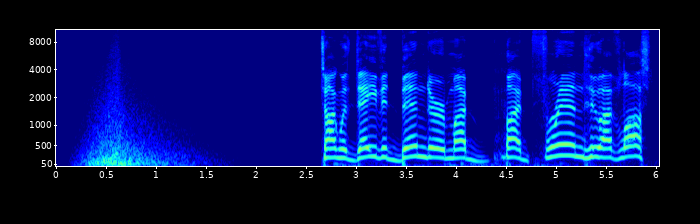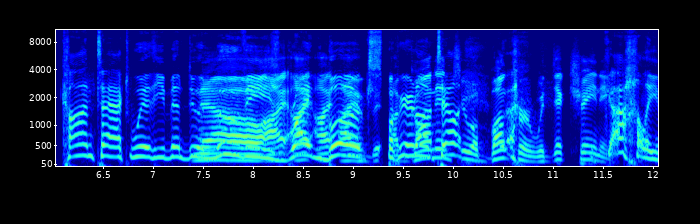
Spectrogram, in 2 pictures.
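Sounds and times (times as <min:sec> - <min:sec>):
whoosh with deep low end: 0:00.2 - 0:01.6.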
